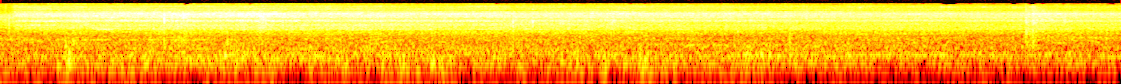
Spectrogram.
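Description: Rail-laden Chiki flatcars of a works train rolling slowly by. A low rumble of wheels runs under a steady high hiss.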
